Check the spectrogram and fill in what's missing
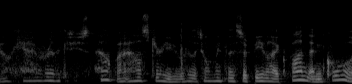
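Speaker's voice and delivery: very quiet, hushed under-the-breath muttering. Storyteller voicing Rory under dim lighting, Rory muttering to himself. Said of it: "Rory sort of like muttering himself".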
